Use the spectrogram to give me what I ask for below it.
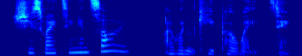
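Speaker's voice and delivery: soft pixie voice, dropping away at the end; a gentle nudge from a little pixie; pixie character voice. Acted. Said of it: "Aliana looks at you and goes".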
